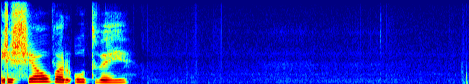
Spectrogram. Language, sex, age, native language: Icelandic, female, 18-19, Icelandic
